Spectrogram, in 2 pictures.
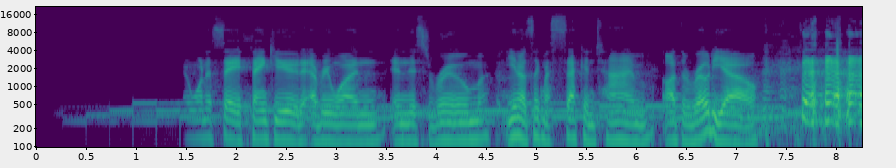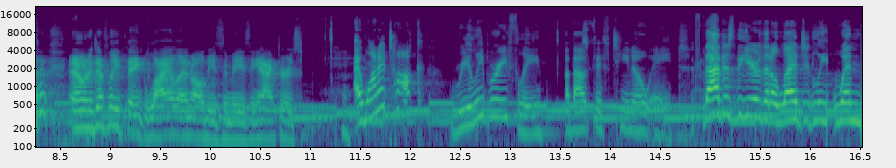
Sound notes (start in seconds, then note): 7.2 laughter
